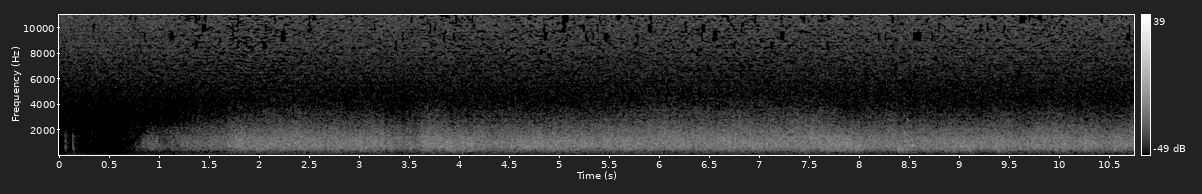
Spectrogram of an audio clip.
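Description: Boat under way at sea: a steady rushing noise of engine and water, building about a second in and then holding even.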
